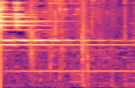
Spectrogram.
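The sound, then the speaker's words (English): A church bell tolls, its ringing tone hanging steadily in the air while soft knocking, hoof-like clatters sound beneath it. No one speaks. “Like, get the shame bell for him.”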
